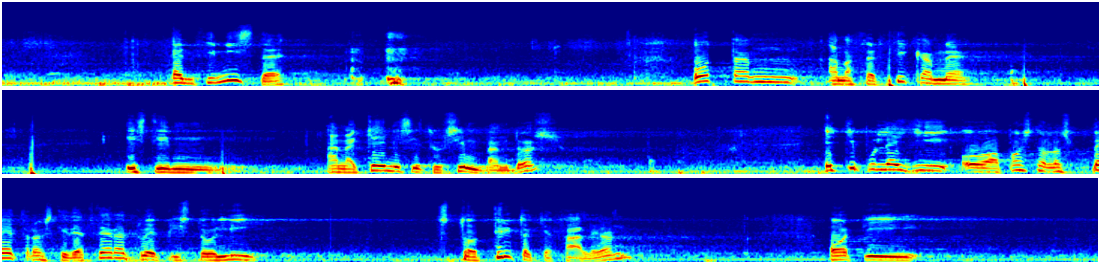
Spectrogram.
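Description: An elderly man speaks slowly and calmly, heard through an old recording.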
